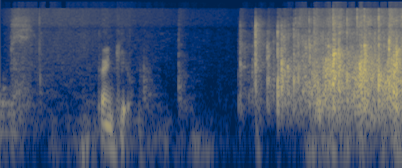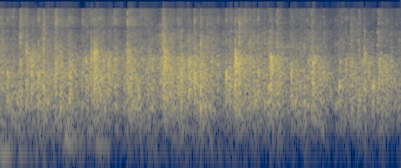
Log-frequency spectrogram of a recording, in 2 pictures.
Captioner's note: applause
